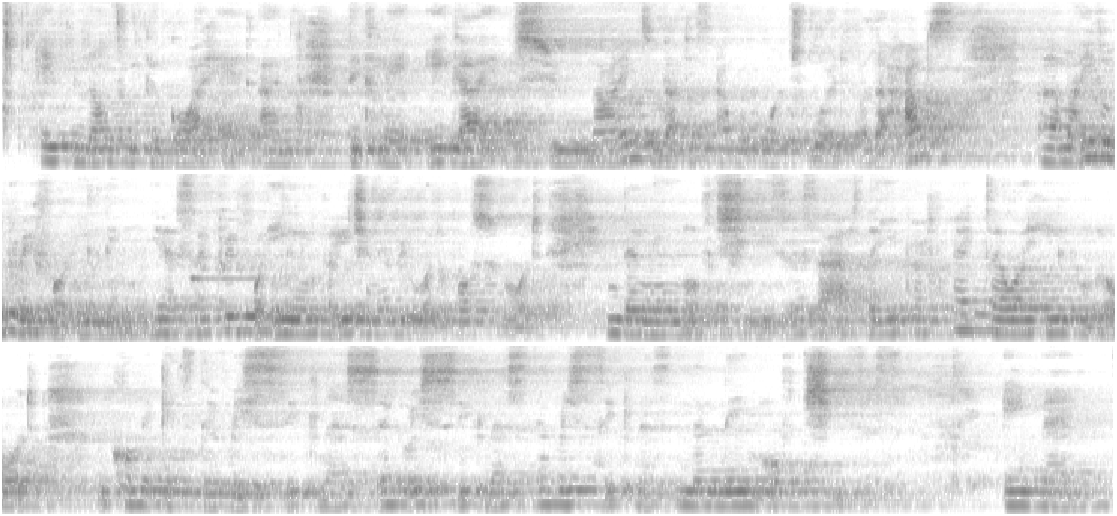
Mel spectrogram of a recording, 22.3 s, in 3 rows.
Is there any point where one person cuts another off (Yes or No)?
No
